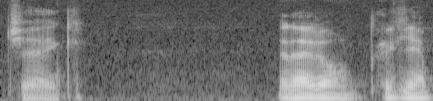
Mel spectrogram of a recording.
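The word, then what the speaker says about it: Cenk: is from um is it's spelled C N K but I think they pronounce it Jenk and I don't I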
